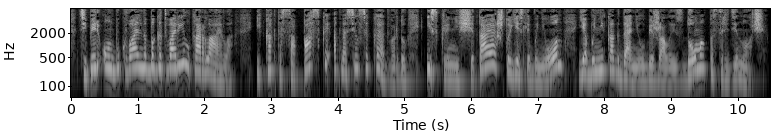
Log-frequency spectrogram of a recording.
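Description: A woman narrating a first-person audiobook in an expressive, emotional reading. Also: mid-range voice, dry recording, studio quality.

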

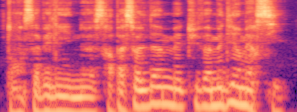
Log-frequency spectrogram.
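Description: A man voicing a smug, mocking landowner who talks down to a peasant girl, in a husky voice. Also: mid-range voice, brisk, warm tone, voice pushed up, lightly acted. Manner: smiling, teasing, condescending.

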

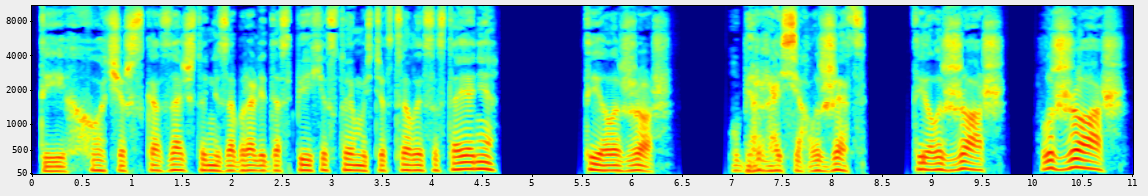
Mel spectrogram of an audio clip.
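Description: A proud, grieving princess from an audiobook tale, voiced by a man in a low, deep register. She rules and accuses with a commanding edge. The voice sounds dry and close. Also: fairly even intonation, moderate pace, hardly any pauses, no echo, lightly acted. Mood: furious. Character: grieving, frantic royal princess, imperious.

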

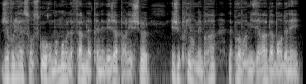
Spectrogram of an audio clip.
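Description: Brief: low husky male audiobook narrator, measured and earnest. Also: warm tone. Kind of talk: audiobook reading.

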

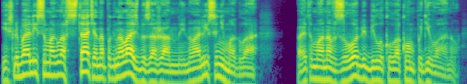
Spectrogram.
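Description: A man reading a first-person story aloud in a measured, expressive way. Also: medium pitch, no echo, clean studio sound. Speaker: narrator. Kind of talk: audiobook narration.

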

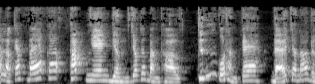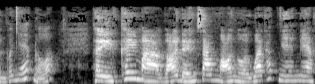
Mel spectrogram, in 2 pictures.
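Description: A woman casually narrating a ghost story, chatting directly to her listeners with lots of fillers. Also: on the high side.

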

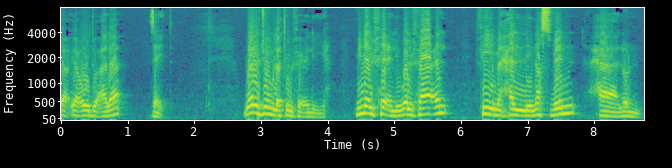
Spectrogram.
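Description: A man's voice: medium pitch, darkish tone, poor audio. A man teaching an Arabic grammar lesson, explaining patiently step by step and lifting his voice on each example sentence.

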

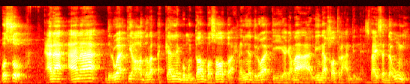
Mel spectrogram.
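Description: A man with an Egyptian Arabic accent rants through a live stream as a doctor answering his viewers. His voice is bright and cutting, jumping from loud scornful outbursts to low muttering. The sound carries a roomy echo. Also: fast talker. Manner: mocking and combative, swinging between loud outbursts and low muttering. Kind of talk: heated live-stream rant answering comments.

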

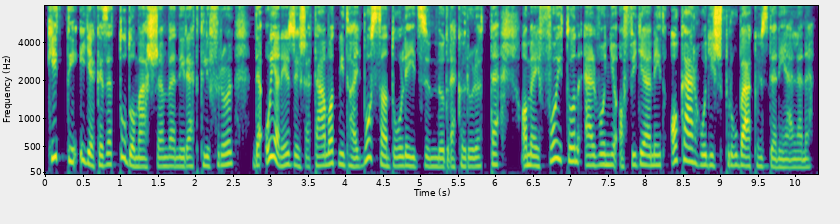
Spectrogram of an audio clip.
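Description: Low-voiced woman narrating an audiobook. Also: animated, few pauses, a little mellow, dry recording, clean studio sound. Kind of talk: scripted narration.

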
